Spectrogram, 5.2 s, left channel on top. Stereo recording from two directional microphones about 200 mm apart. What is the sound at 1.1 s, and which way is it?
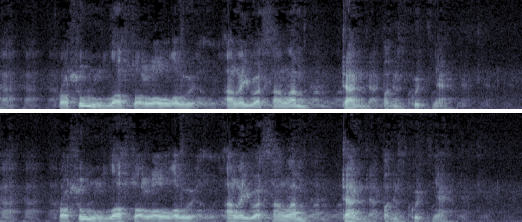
A man's voice, 25° left (ahead or behind).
